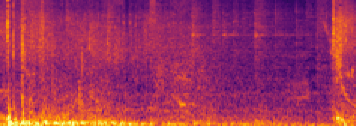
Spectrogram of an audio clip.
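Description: An Incendio fire spell cast during a duel in Hogwarts Legacy: a loud booming blast at the start fades into a roaring tail, then a second burst flares up just before the end.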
